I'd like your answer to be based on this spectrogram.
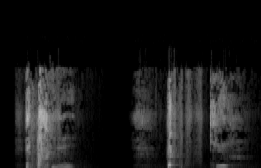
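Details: Woman sneezing repeatedly after about an hour outside in snowy cold, nose runny, with dust also blamed: two sharp voiced sneezes in quick succession with quiet sniffs between.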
